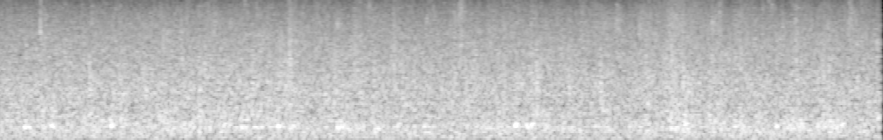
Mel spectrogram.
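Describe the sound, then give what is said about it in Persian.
Steady rain that shows no sign of stopping falls continuously, a dense even hiss with scattered patter of drops hitting surfaces, no voices, holding at a constant moderate level throughout. “انگار قرار نیست بارون بند بیاد.”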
